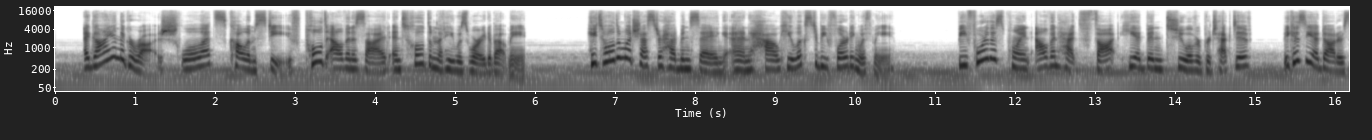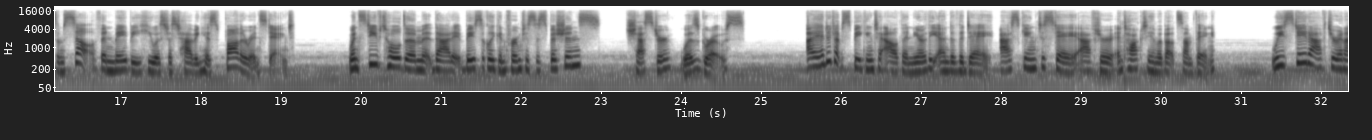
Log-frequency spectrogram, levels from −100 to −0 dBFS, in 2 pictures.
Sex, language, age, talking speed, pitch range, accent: female, English, 20-39, 190 wpm, 170-220 Hz, American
